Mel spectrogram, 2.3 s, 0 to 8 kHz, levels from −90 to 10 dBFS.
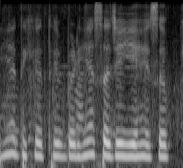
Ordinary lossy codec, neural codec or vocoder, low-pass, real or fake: none; none; 7.2 kHz; real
